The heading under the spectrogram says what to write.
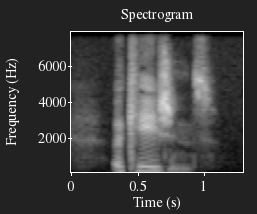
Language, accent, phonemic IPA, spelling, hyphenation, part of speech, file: English, US, /əˈkeɪʒənz/, occasions, oc‧ca‧sions, noun / verb, En-us-occasions.ogg
- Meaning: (noun) plural of occasion; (verb) third-person singular simple present indicative of occasion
